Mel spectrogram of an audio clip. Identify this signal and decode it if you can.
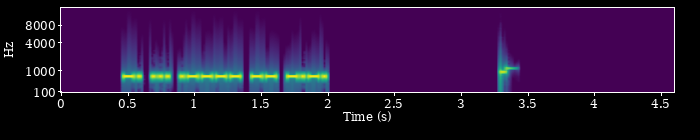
Morse code, heard as a keyed tone, about 43 wpm, 700 Hz. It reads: NS1MC
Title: USA Call Signs - 5 Characters - 6x Character Spacing - 45wpm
